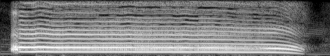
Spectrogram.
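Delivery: high, loud acted scream; frightened scream. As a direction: scream as the cornered frog. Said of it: "And she was like".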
